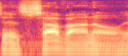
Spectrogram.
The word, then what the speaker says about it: Svanøy: Americans, you know, and they want to turn it from 2 syllables into 3 syllables. Instead of saying Svanoe, to get the S and the V together is Svanøy is kind of how, and we oftentimes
